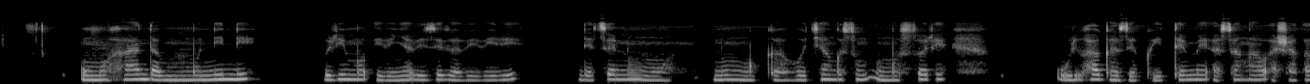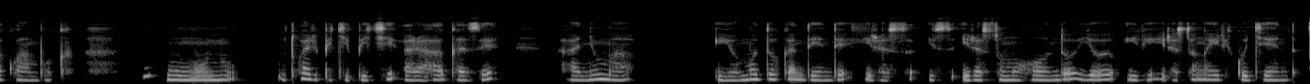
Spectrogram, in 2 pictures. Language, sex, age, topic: Kinyarwanda, female, 18-24, government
